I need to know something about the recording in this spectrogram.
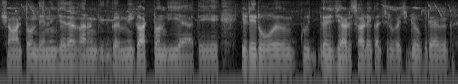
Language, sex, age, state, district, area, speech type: Dogri, male, 18-30, Jammu and Kashmir, Udhampur, rural, spontaneous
